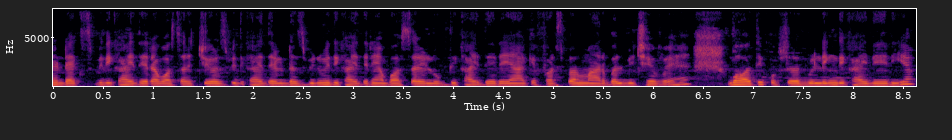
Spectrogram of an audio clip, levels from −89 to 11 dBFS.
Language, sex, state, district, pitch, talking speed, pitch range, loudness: Hindi, female, Chhattisgarh, Sukma, 175 Hz, 310 wpm, 165-180 Hz, -30 LUFS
